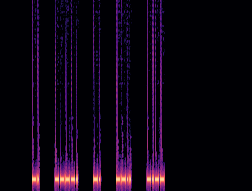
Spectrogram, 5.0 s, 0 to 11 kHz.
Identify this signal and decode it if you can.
Morse code, heard as a keyed tone, about 45 wpm, spaced as for 21 wpm, 700 Hz. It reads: N9NZY
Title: USA Call Signs - 5 Characters - 4x Character Spacing - 45wpm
